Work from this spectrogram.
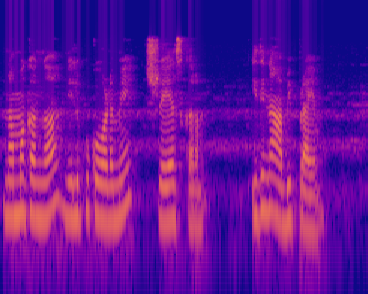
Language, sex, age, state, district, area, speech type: Telugu, female, 18-30, Andhra Pradesh, Nandyal, urban, spontaneous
